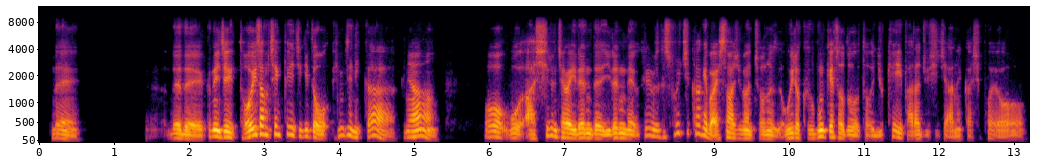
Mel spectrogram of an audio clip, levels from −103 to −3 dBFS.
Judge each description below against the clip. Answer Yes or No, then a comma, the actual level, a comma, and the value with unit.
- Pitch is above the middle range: No, low, 115 Hz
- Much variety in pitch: Yes, wide, 7.7 semitones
